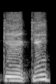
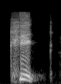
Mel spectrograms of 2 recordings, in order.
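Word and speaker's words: kick: সি কে কিউ থাকলে এর উচ্চারণ ক না হয়ে খ এর মত উচ্চারণ হবে।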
